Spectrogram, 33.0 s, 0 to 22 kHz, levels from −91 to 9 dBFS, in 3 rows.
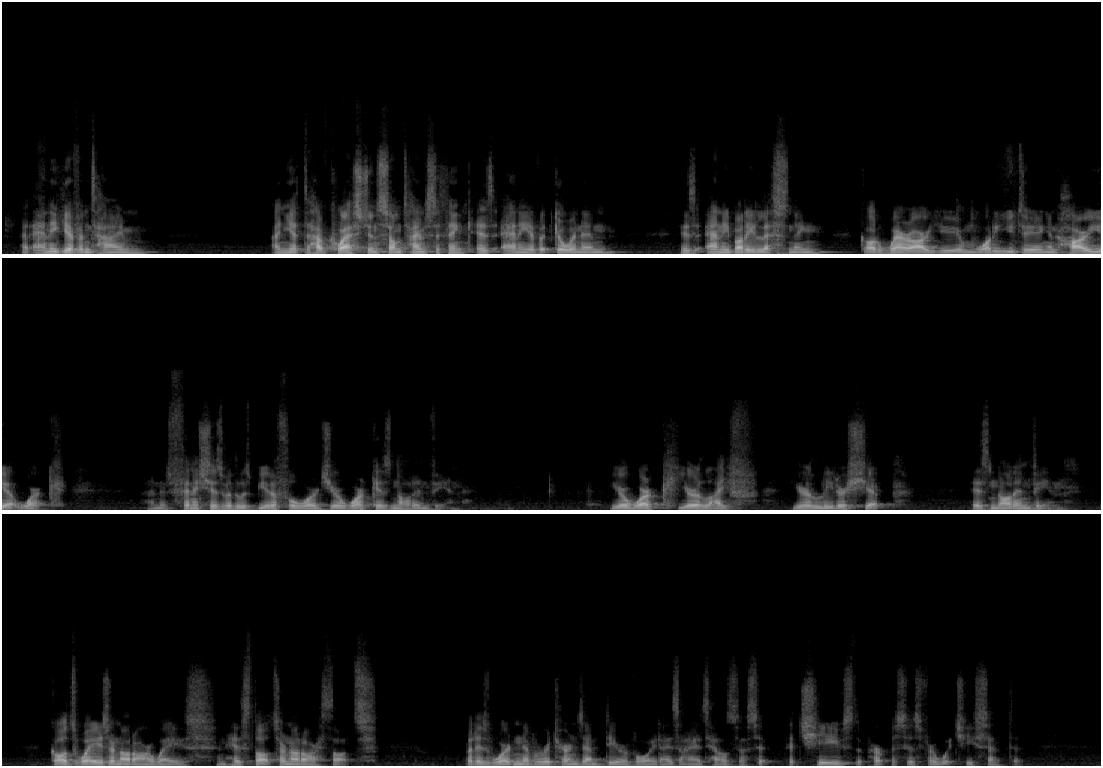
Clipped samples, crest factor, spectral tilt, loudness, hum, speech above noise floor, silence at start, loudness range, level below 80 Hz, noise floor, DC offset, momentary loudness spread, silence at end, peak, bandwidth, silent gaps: under 0.1%; 26 dB; -6 dB/octave; -34 LUFS; none; 43 dB; 0.2 s; 8 LU; -76 dBFS; -77 dBFS; under 0.1%; 18 LU; 0.8 s; -10 dBFS; 10 kHz; none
